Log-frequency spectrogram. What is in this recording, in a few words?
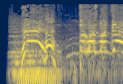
funny meme dialogue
